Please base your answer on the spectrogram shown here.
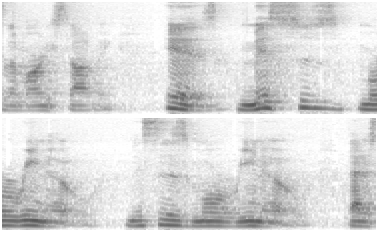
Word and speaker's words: Moreno: the first sentence i'm already stopping is mrs moreno mrs moreno that is spelled m-o-r-e-n-o all right mrs mourinho in the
